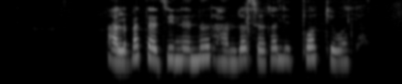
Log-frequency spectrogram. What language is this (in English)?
Pashto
